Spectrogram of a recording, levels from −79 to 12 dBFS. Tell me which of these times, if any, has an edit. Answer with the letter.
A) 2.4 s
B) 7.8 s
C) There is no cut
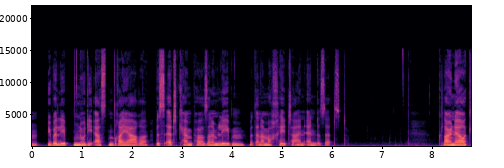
A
